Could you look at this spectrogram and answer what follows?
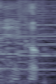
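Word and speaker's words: hiccough: that that was a little bit of a hiccup or hiof if you want to pronounce it how it's spelled I don't know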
